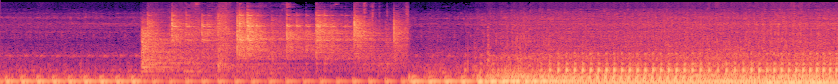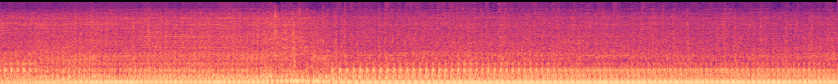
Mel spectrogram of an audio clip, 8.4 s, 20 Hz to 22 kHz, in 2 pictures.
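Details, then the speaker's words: Suzuki Ozark LTF-250 ATV, warmed up, ridden on a cold day: the single-cylinder thump turns into a flat, strained drone at wide-open throttle under load and never catches up (bogging). Owner suspects it needs a new air filter and the carb cleaned. "You hear it still bogging like that wide open though. Here, listen. See how it feels? It sounds like it can't catch up. That's still part of the issue."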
